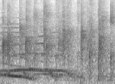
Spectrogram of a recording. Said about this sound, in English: Clap it up if you have pets, y'all.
